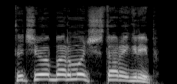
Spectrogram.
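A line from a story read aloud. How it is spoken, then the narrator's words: Shouted. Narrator (Russian): крикнул Кайли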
